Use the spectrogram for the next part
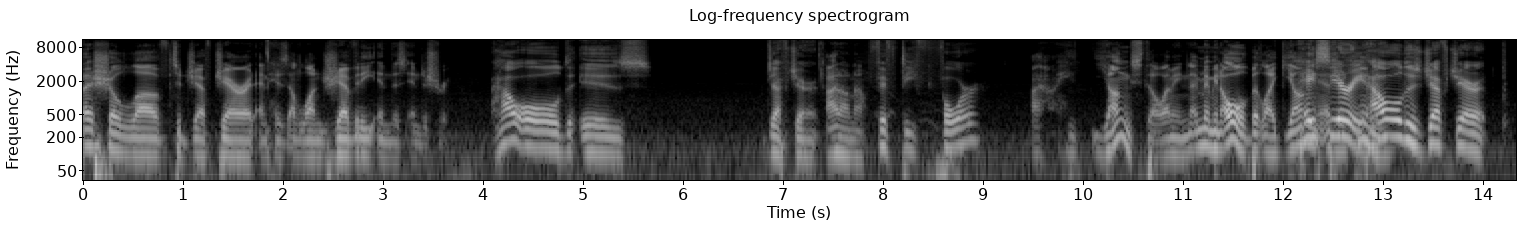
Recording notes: Live from the car on the smooth road to Montreal for the Elimination Chamber.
